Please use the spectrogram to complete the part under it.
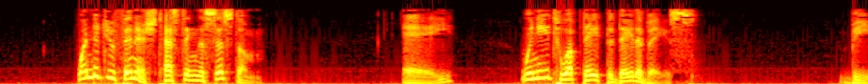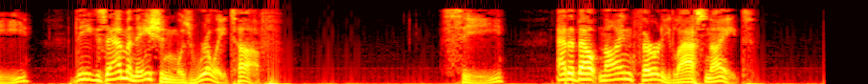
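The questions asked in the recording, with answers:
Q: When did you finish testing the system?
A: C: At about 9:30 last night.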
